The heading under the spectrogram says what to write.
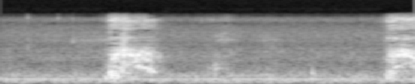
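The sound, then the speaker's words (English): An old female dog on medication coughs in two short, harsh, raspy bursts, the second cut off at the end, with a quiet pause between them and no talking. “This cough brought to you by Bella. Sounding rough. Yeah, poor dog.”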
